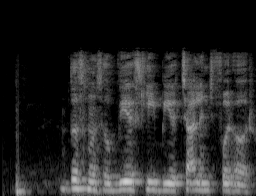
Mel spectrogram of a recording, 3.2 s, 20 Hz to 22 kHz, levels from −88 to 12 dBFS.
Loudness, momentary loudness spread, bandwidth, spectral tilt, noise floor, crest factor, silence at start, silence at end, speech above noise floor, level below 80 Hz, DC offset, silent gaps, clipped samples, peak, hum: -23 LUFS; 17 LU; 7.8 kHz; -5.5 dB/octave; -46 dBFS; 18 dB; 0.2 s; 0.05 s; 24 dB; -54 dBFS; under 0.1%; none; under 0.1%; -6 dBFS; none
